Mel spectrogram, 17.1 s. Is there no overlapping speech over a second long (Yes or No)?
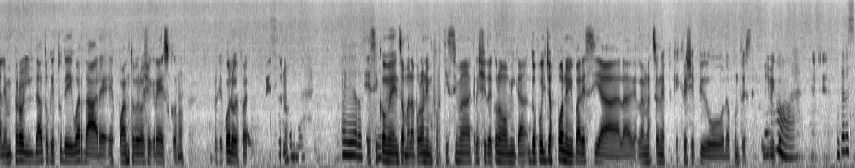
Yes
